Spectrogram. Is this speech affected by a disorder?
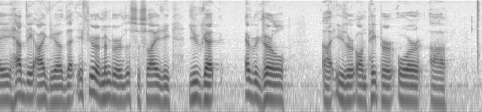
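Yes: tongue cancer surgery.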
